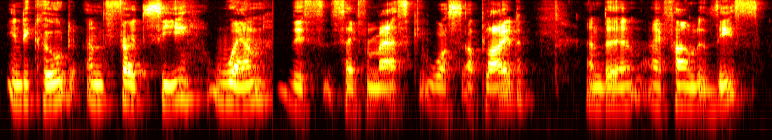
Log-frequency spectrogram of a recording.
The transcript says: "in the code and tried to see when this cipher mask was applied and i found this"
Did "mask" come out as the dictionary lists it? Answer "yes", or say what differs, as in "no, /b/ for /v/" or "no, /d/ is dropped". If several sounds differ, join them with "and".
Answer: yes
